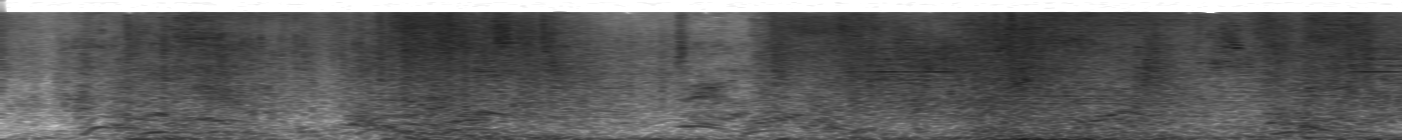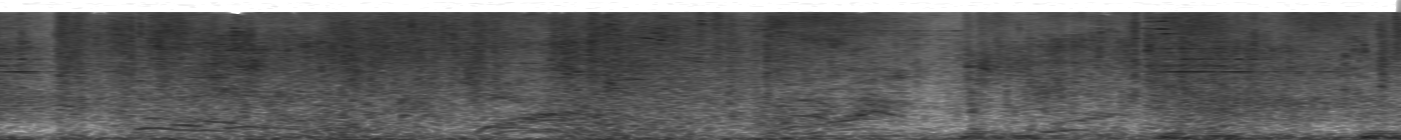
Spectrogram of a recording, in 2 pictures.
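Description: A man talks with animation through a close microphone.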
